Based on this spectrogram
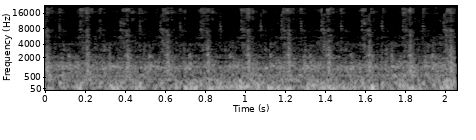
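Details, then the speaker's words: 1981 Westwood Gazelle W11 ride-on mower, tired engine low on compression, warmed up after winter storage; slow, uneven chuffing at a faltering idle, close to stalling; the idle speed is set too low. "it's on idle now probably just about to conk out maybe got the idol a touch low"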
